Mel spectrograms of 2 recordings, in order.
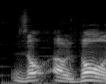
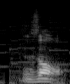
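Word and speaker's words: Xol: Zol is how you pronounce it. Okay. Zol, like roll with a Z, Zol.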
